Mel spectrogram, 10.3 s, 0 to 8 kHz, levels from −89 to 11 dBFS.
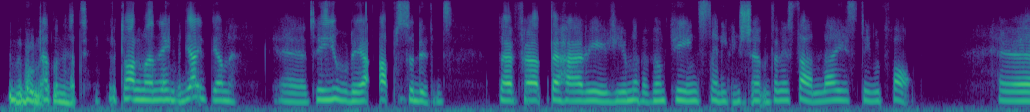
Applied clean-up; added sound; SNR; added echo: neural diffusion model UNIVERSE++.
